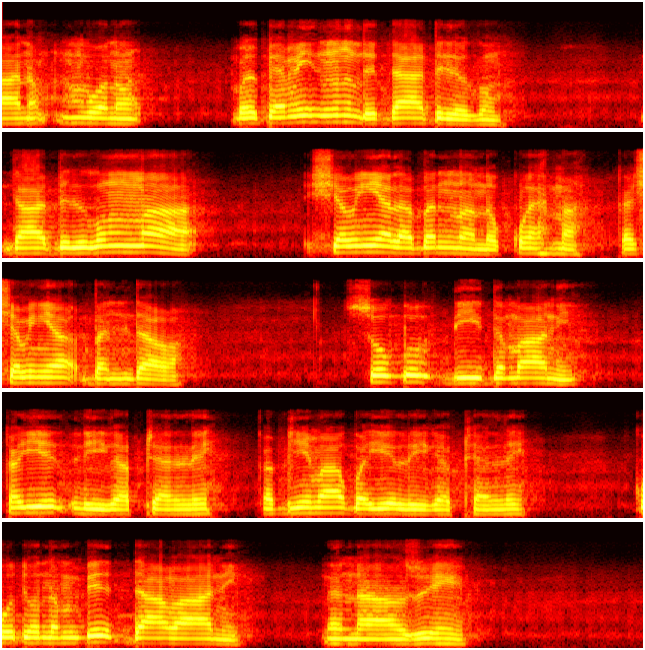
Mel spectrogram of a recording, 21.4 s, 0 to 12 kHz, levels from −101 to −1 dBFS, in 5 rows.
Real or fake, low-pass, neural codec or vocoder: fake; 7.2 kHz; codec, 16 kHz, 2 kbps, FunCodec, trained on Chinese and English, 25 frames a second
